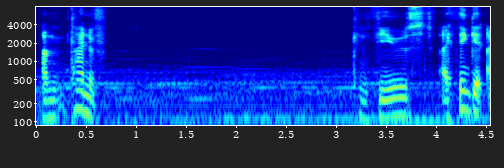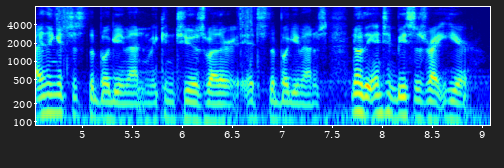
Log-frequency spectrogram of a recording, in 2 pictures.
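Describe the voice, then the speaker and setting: A man with a fairly low voice gives casual commentary on a strategy game, planning out loud. He reads the on-screen text as he goes, with faint music playing behind him. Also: moderate pace, long pauses. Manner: thinking aloud, loosely planning moves. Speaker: let's play streamer.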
